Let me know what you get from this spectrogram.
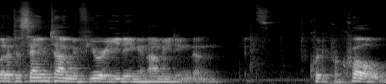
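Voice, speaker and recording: A man talks with a non-native accent. Audible room echo surrounds his voice. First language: not English. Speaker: self-improvement vlogger. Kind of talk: casual monologue vlog. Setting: at home over morning tea.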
